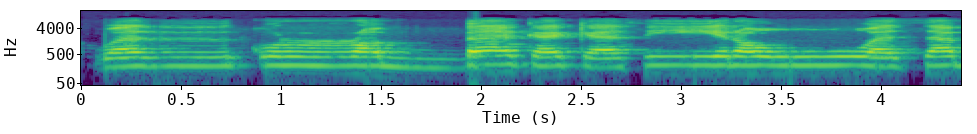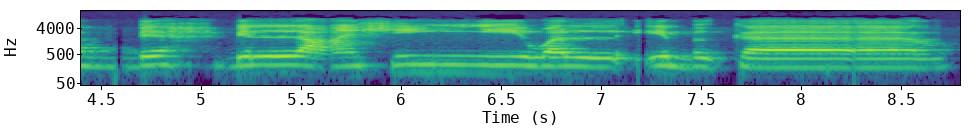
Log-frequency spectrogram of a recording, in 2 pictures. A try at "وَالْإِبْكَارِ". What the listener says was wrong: Jangan wal ibe, tapi wal ibkar. Ya, bacanya dia panjang pendeknya sudah bagus.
